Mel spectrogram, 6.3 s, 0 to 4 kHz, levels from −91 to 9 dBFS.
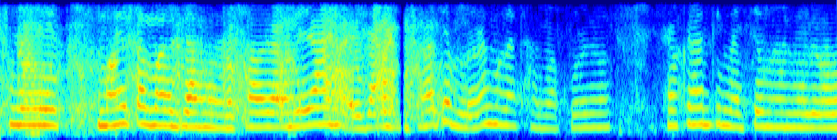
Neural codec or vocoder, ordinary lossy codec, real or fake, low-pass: codec, 24 kHz, 3 kbps, HILCodec; none; fake; 3.6 kHz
